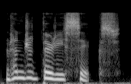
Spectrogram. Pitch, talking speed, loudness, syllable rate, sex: 255 Hz, 185 wpm, -16 LUFS, 6.9 syllables/s, female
